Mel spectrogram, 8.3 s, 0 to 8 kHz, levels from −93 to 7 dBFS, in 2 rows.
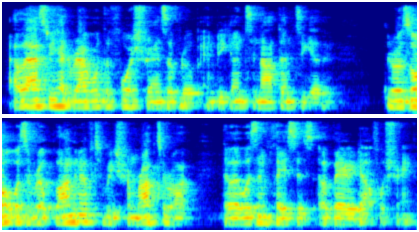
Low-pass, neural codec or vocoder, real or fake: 7.2 kHz; vocoder, 44.1 kHz, 128 mel bands every 256 samples, BigVGAN v2; fake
